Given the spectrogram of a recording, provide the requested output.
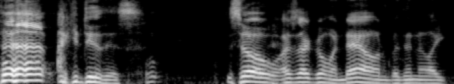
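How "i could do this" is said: slow, loud, cocky boast; mock confident. Telling a friend his bold plan, slow and cocky. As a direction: puff up with mock bravado. Bragging about porn know-how.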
